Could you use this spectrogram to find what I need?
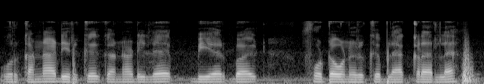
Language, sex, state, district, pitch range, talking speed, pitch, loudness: Tamil, male, Tamil Nadu, Chennai, 115-120 Hz, 150 wpm, 120 Hz, -19 LUFS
